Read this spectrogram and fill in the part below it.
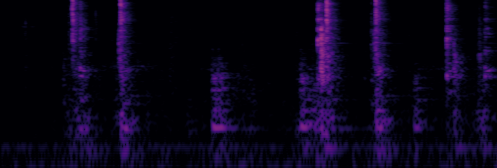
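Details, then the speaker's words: Outboard motor being rewired after broken wires found: relays click and lights come on, but the key switch gives only a sharp dry click with no starter motor turning or cranking. "We get something from the switch here, and all I get is a click."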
